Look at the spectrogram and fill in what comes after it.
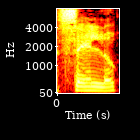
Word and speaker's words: Zello: Esta aplicación que se llama Celo, que se escribe Z-E-L-L-O, está disponible para iOS, Android, Windows Phone y también para la PC de escritorio.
